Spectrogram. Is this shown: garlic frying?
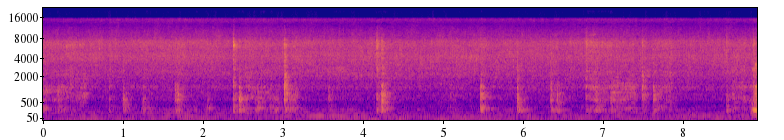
yes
